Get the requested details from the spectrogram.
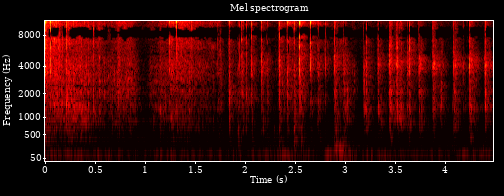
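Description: A black, hollow plastic computer keyboard is held in front of the face while fingertips tap and click its keys. The clip opens with a soft, bright rustling hiss, then gives way to a rapid run of short, dry clicks that stop almost instantly, with bright highs and little low end.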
